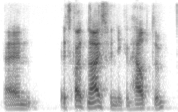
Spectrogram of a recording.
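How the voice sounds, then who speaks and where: A man's voice: on the low side, brisk, creaky, husky. A middle-aged man from the Netherlands, talking casually in an interview with many fillers and restarts. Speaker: guest, tech blogger. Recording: dull lo-fi audio.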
